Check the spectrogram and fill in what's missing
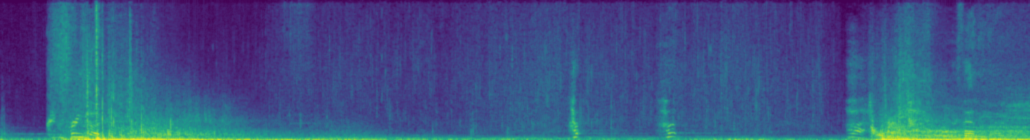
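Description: A Confringo blasting spell erupts in the Hogwarts Legacy game, a loud booming burst near the start followed by crackling debris and a fading rumble, with a second heavy blast near the end.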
